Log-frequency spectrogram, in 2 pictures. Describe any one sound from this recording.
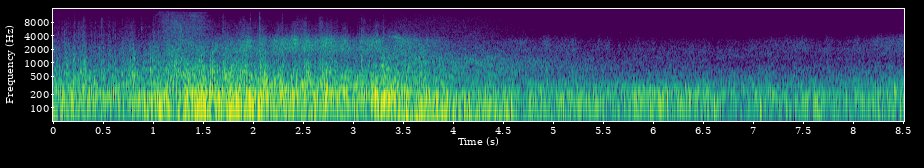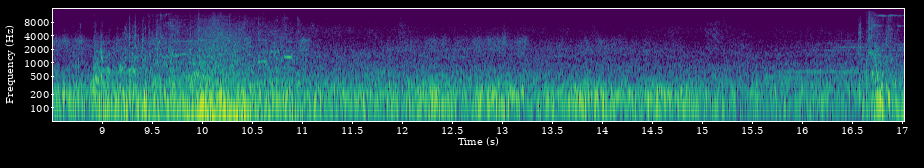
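Wind rushes loudly during a fall through the air.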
